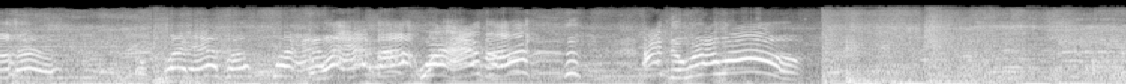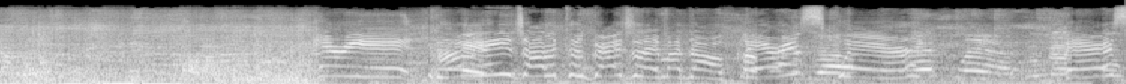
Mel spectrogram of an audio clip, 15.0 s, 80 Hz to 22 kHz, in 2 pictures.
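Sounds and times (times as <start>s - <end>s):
excited voices: 0.0s - 5.4s.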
